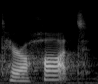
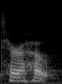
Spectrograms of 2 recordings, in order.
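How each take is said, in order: First: It is pronounced the way outsiders say it. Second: It is pronounced the way locals say it. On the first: This is how people from elsewhere say it. "I hear some of you, when you're making videos, you call it" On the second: This is how people from the area say it. "in Indiana, we pronounced it"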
